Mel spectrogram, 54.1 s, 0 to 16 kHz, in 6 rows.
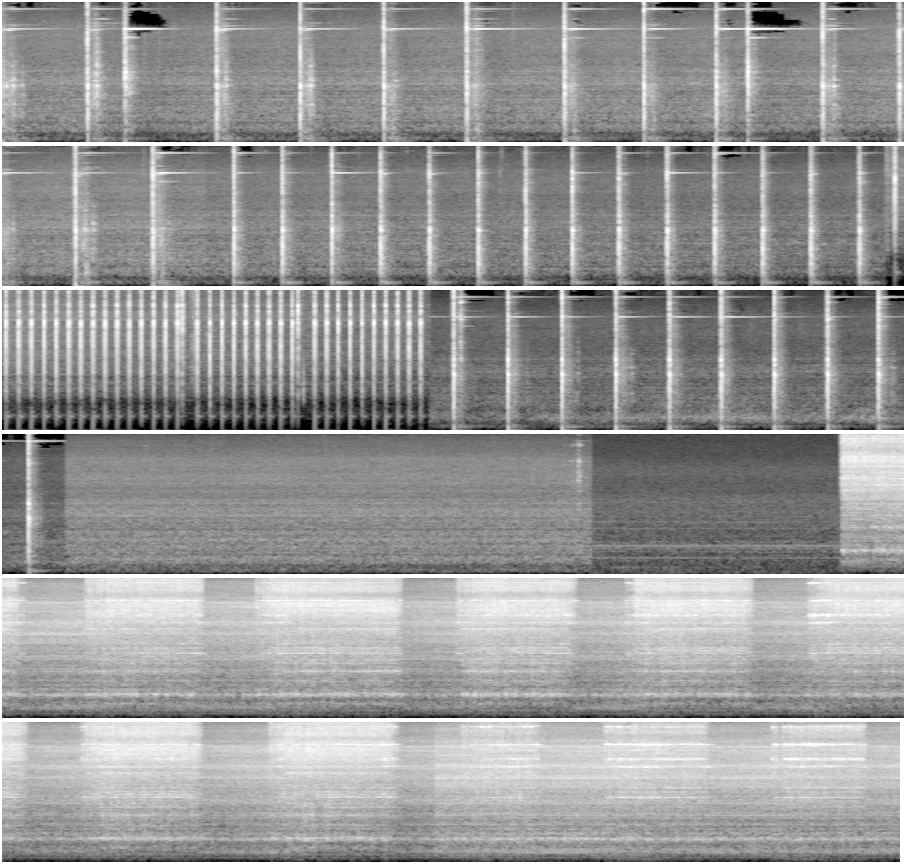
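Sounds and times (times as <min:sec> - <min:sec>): fast light hammer strikes: 0:00.0 - 0:27.7
hammer blows on hot steel: 0:00.0 - 0:27.7.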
